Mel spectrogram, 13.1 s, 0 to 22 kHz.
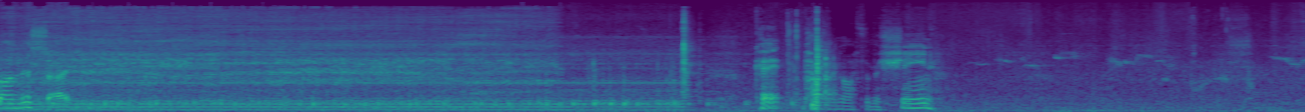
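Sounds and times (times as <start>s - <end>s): sharpening machine motor hum: 0.0s - 7.0s.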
